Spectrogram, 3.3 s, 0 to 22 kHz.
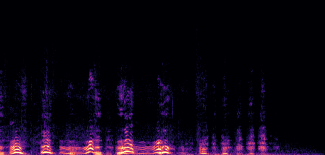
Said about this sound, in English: A team of 5 dogs is going to pull the sled. They're ready to go.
